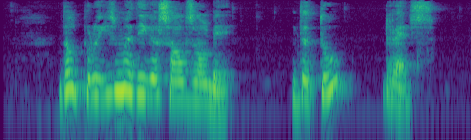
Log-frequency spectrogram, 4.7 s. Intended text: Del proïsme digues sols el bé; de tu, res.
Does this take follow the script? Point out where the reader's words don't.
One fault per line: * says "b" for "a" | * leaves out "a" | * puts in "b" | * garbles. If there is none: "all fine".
all fine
